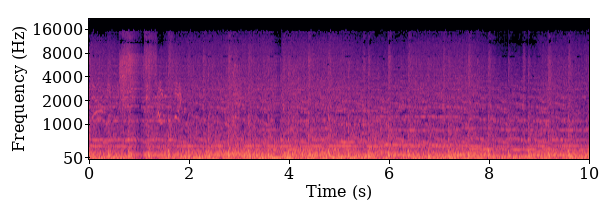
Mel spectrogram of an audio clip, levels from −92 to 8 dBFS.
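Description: At 0.86 s, AAC frame loss with concealment sets in until 1.10 s. About 170 ms of data went missing, which fits four lost frames. The decoder patched the gap from the last good spectrum. The result is a short smeared, noisy patch.

From 2.71 s a doubled audio track appears. A full-band copy of the sound trails about a second behind, a few dB quieter. It has no decay or room colour. It likely comes from a second, slower capture path. It starts abruptly.

At 3.72 s, during the doubling, AAC frame loss strikes again, lasting to 3.83 s. About 85 ms is lost, which fits two frames. It gives a brief phasey smear.

At 6.29 s the delayed copy cuts off abruptly.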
